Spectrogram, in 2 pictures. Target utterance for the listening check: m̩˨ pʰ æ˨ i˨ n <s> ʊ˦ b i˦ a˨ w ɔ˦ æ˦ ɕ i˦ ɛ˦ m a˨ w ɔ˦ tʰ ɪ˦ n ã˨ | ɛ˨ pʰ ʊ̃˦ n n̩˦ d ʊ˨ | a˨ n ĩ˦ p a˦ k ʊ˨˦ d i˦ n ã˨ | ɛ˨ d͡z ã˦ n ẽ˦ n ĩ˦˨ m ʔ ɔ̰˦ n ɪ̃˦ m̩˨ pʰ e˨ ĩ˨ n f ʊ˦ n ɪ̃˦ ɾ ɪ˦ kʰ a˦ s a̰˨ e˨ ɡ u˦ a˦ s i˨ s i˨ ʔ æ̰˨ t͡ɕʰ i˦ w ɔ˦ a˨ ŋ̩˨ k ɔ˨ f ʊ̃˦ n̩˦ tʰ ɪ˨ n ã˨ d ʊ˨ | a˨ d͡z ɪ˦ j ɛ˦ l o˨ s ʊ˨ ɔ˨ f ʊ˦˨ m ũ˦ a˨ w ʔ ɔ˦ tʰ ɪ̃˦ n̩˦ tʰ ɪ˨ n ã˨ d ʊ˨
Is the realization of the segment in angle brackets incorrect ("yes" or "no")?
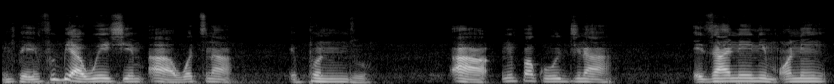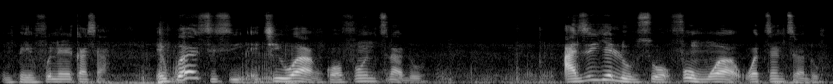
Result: yes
